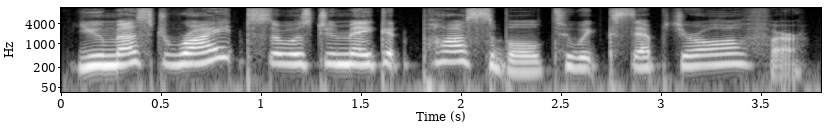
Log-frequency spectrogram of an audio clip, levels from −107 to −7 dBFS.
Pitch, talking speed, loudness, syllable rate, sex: 230 Hz, 205 wpm, -18 LUFS, 4.9 syllables/s, female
